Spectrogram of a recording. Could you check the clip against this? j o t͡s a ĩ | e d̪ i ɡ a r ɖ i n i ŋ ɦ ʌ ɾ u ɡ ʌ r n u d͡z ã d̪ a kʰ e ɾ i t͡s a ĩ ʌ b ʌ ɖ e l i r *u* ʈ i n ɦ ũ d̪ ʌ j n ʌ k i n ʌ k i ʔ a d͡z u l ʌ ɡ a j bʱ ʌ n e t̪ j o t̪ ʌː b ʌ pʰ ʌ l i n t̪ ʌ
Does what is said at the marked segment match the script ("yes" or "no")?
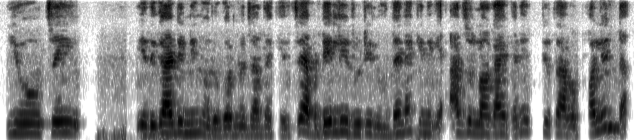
yes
